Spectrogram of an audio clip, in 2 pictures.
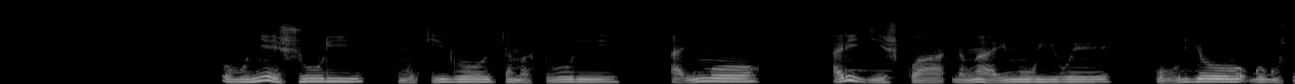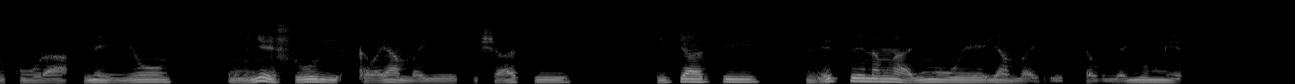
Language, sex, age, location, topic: Kinyarwanda, male, 25-35, Kigali, health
